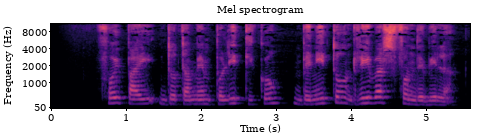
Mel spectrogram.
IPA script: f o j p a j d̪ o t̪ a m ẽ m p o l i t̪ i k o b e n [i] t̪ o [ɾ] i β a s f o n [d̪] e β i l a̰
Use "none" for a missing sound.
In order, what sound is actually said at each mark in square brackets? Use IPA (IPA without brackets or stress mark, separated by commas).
i, r, d̪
